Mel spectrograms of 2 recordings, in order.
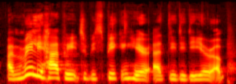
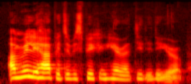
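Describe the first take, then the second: First: The voice sounds genuinely happy and matches the words. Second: The voice sounds unhappy, clashing with the words.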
